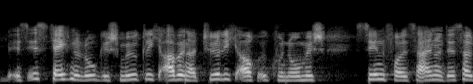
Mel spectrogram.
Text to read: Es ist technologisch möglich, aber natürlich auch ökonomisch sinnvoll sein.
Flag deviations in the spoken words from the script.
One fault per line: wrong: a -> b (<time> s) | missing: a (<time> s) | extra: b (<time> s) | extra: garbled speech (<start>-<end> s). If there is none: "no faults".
no faults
